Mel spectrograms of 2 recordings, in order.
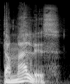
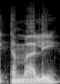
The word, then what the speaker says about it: tamal: I don't understand why tamali just don't pronounce the E you're like Japanese people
